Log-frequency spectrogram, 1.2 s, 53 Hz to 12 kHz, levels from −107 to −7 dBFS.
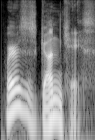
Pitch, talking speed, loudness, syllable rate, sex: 125 Hz, 200 wpm, -20 LUFS, 6.7 syllables/s, male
